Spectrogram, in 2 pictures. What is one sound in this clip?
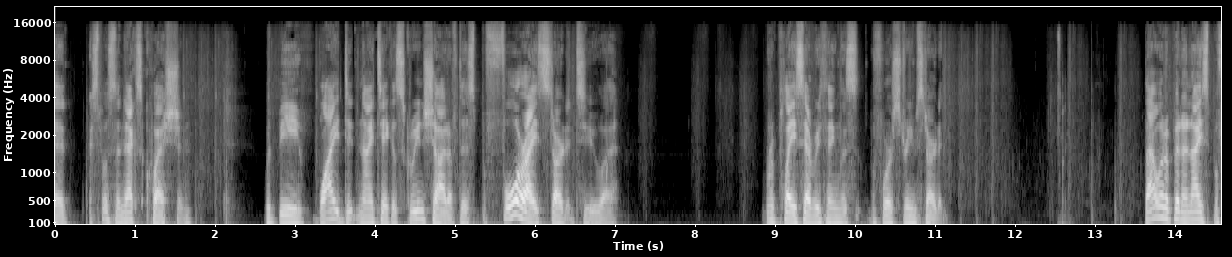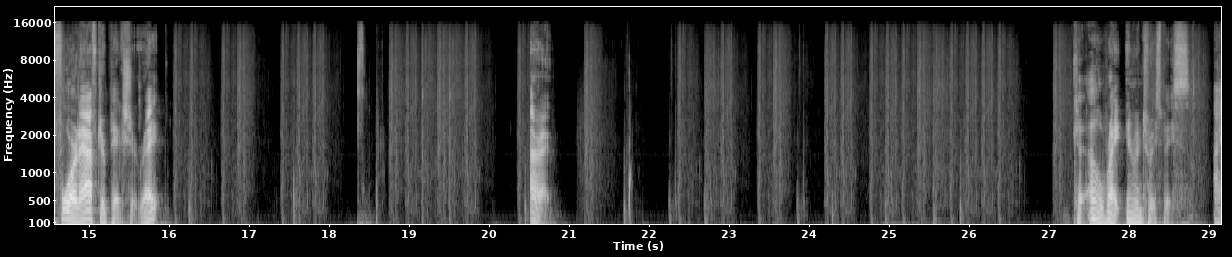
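A middle-aged man talks casually into a close microphone, in bursts with pauses.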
